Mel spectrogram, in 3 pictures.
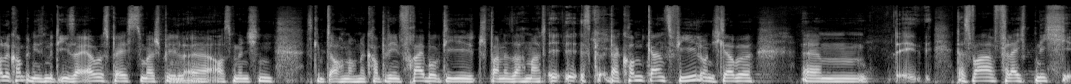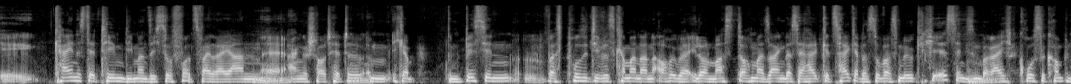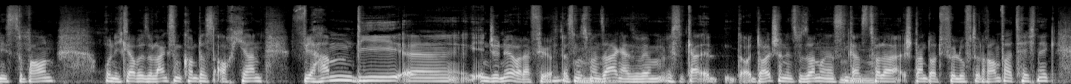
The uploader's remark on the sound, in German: Live von der PAKCon 2023 von Project. In der Live-Podcastfolge.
